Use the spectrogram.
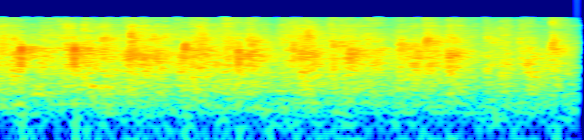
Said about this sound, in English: Come, yeah, that's worth a clap. That's exciting.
